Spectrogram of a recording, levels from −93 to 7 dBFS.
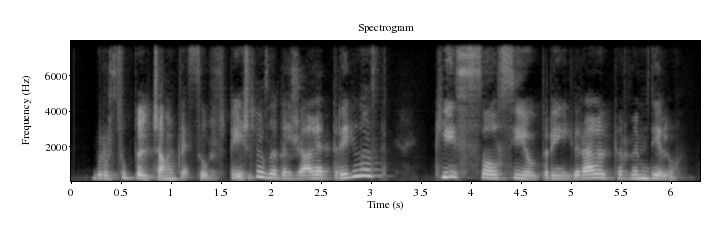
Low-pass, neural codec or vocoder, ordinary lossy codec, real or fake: none; codec, 16 kHz, 1 kbps, FreqCodec, larger model; none; fake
